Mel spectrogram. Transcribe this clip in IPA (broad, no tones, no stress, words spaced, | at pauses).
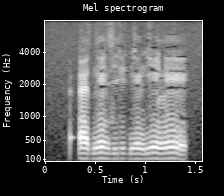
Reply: ʔædẽz jiɡẽɡĩ lẽ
